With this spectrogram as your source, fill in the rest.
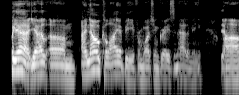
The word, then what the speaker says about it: Calliope: think they're said this way, like it's supposed to be Calliope, but we pronounce it Calliope.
